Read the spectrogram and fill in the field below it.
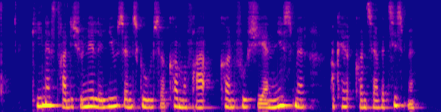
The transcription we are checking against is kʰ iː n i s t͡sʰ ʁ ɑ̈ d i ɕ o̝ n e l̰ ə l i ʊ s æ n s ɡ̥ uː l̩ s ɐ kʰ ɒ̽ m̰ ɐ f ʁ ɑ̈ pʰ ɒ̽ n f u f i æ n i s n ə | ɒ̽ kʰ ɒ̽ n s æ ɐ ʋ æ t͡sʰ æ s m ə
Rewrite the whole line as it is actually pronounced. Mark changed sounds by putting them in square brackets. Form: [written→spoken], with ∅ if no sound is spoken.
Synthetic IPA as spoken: kʰ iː n [i→æ] s t͡sʰ ʁ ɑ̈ d i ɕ o̝ n e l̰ ə l i ʊ s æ n s ɡ̥ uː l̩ s ɐ kʰ ɒ̽ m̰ ɐ f ʁ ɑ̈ [pʰ→kʰ] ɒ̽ n f u [f→ɕ] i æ n i s [n→m] ə | ɒ̽ kʰ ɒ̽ n s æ ɐ ʋ æ t͡sʰ [æ→i] s m ə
